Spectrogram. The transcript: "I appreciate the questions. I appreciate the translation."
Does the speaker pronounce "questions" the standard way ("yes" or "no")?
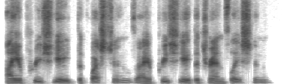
yes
